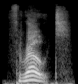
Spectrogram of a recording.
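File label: "throat", British English; gcompris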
